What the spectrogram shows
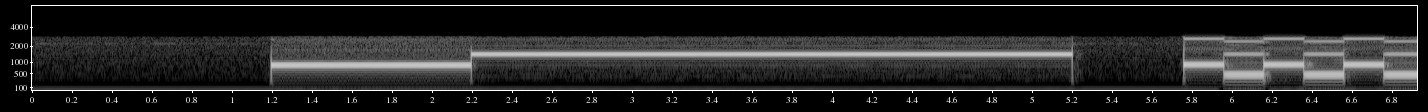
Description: Two-tone page, heard as a one-second tone, then a three-second tone, about 860 then 1430 Hz, with noise. It is heard from 1.2 to 5.2 s.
